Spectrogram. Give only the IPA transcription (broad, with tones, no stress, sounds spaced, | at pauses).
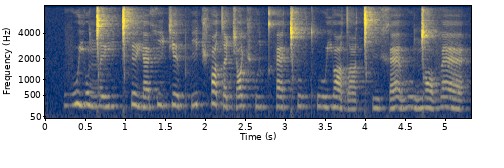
v u˧˥˧ j o˥˧ ŋ͡ǀ e˧ j i˧ ǀʰ e˥˧ j æ˧ x i˥˧ c e˥˧ pʰ i˧˥˧ t͡ʃʰ u˥˧ tˤ u˧ c ɒ˧˥˧ t͡ʃʰ u˧ ʎ kʰ æ˧ ǀʰ u˧ v tʰ w u˧ j o˥˧ dˤ æ˧ ǀʰ i˧ x æ˧˥˧ v u˥˧ ŋ͡ǀ ɒ˥˧ v æ˥˧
